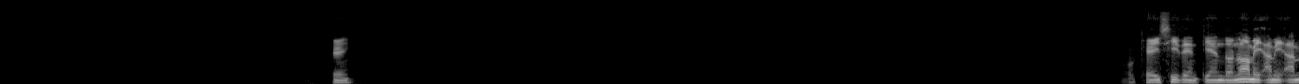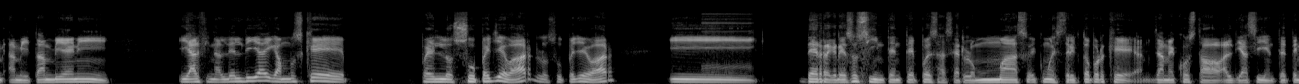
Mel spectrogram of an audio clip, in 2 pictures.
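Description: From about 20.01 s to 21.94 s the speech picks up a crude rate conversion. It sounds like the rate was changed by just grabbing the nearest sample, with no filtering. That fits a jump from 44.1 kHz to 48 kHz. The repeating errors throw off inharmonic tones sitting only around 20 dB under the speech, so you hear a gritty fizz riding on the louder and brighter sounds for those two seconds.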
